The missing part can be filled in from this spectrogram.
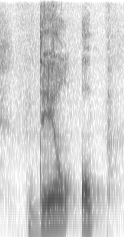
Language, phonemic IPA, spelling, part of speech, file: Dutch, /ˈdel ˈɔp/, deel op, verb, Nl-deel op.ogg
- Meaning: inflection of opdelen: 1. first-person singular present indicative 2. second-person singular present indicative 3. imperative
